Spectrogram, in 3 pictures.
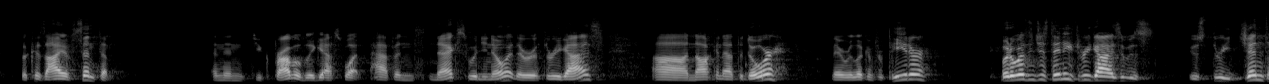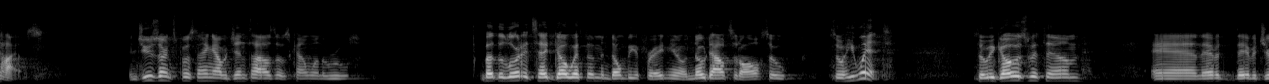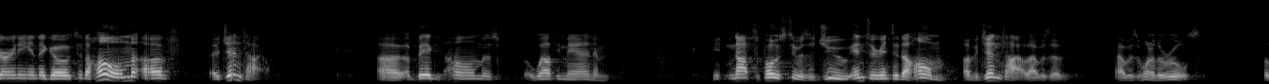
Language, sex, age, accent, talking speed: English, male, 40-59, American, 215 wpm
